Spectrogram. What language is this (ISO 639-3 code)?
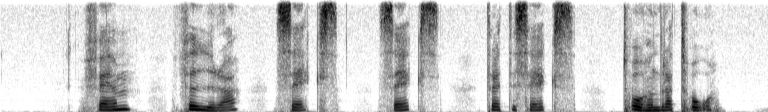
swe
